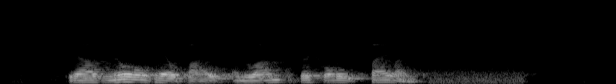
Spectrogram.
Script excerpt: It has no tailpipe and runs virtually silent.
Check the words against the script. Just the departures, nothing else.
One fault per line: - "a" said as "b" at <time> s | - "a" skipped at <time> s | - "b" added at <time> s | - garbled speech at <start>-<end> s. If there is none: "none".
none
